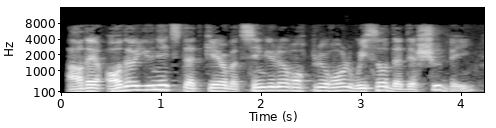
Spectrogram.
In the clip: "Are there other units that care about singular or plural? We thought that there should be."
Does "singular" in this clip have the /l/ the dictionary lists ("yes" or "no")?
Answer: yes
